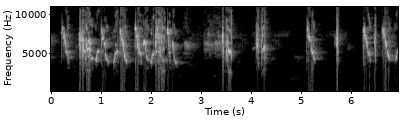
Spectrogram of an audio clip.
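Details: Lively sogon singing meant to provoke rival birds into answering: fast looping high whistled notes in a busy opening burst, followed by separate short chirps and small twittering clusters.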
